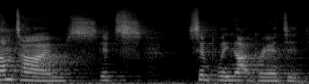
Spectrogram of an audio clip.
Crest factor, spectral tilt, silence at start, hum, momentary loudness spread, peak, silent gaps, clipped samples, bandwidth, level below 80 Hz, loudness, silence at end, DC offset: 20 dB; -3 dB/octave; 0 s; none; 9 LU; -14 dBFS; none; under 0.1%; 18 kHz; -58 dBFS; -33 LUFS; 0 s; under 0.1%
